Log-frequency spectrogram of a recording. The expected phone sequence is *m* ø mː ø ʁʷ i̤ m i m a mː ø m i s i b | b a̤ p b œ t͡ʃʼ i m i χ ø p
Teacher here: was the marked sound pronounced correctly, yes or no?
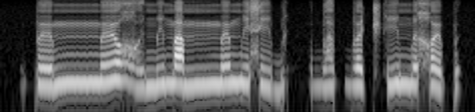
no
